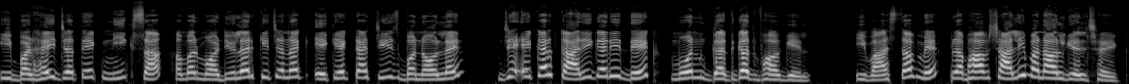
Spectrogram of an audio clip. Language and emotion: Maithili, happy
